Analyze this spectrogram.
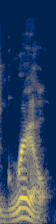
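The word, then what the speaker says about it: Grayl: Close, it was Grail, but it's spelled G-R-A-Y-L, and it is an awesome water filter.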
